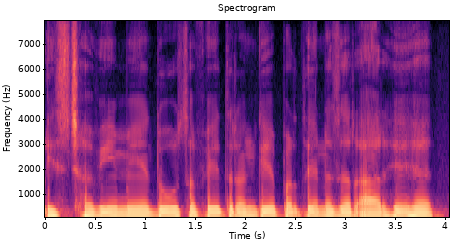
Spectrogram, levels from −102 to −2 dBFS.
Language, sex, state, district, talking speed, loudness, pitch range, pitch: Hindi, male, Assam, Kamrup Metropolitan, 175 wpm, -13 LUFS, 140-150 Hz, 145 Hz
